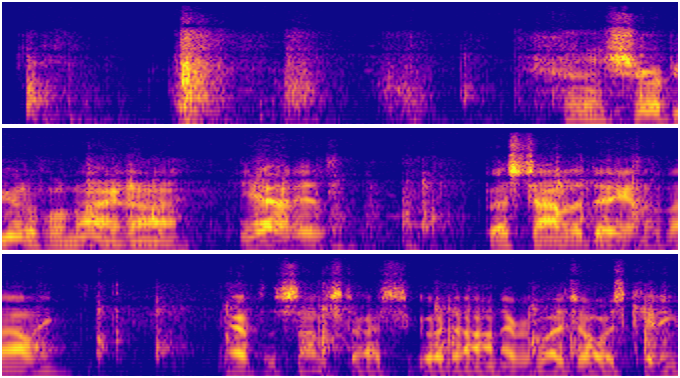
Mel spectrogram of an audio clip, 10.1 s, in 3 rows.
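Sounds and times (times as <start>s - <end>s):
door opening and closing: 0.1s - 2.6s, 3.2s - 7.3s
speech: 2.8s - 5.2s, 5.8s - 7.1s, 7.9s - 10.1s.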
